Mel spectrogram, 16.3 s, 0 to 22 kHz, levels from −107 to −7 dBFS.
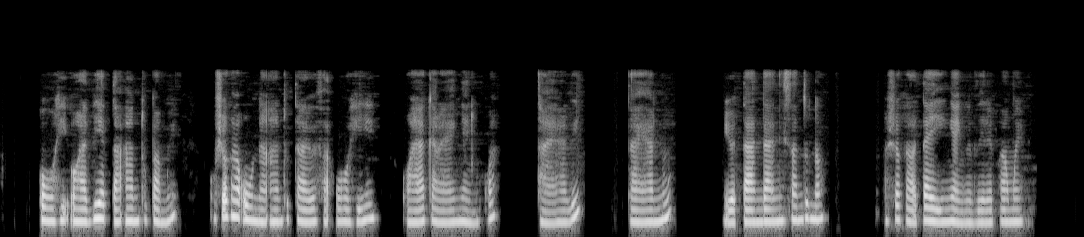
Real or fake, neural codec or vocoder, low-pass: real; none; 7.2 kHz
